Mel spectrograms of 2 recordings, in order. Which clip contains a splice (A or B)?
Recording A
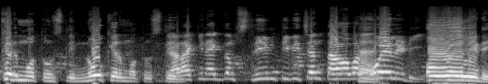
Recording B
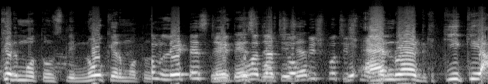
B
